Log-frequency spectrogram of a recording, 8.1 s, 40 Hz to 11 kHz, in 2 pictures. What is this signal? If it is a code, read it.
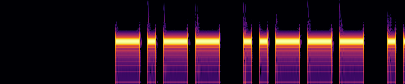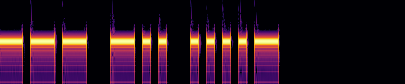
Morse code, heard as a keyed tone, about 15 wpm, 700 Hz. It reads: Y2JD4
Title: Code Groups - 5 Letter:Numbers - 15wpm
